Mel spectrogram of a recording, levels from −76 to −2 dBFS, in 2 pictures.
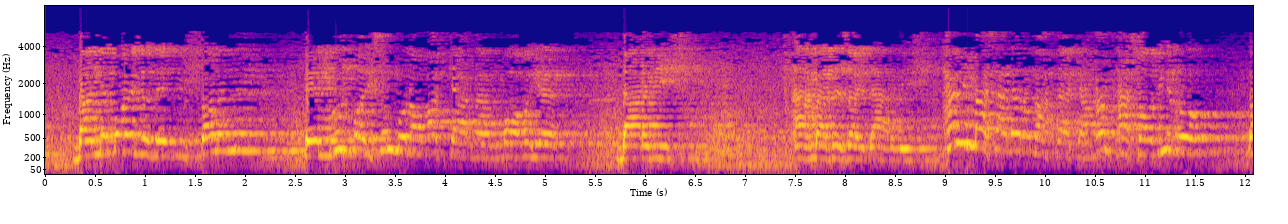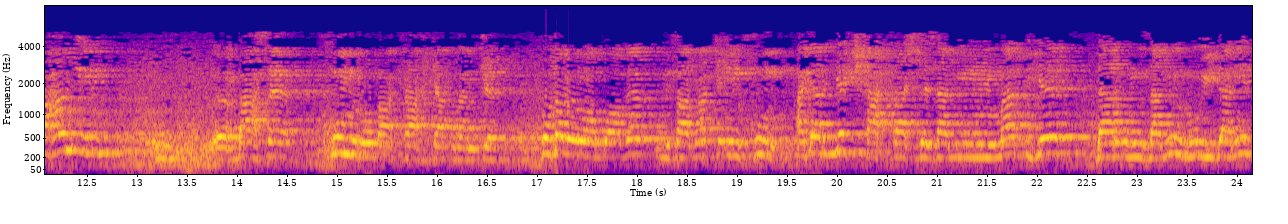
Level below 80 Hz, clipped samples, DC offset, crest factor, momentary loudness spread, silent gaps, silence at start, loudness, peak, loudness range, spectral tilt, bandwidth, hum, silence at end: -44 dBFS; under 0.1%; under 0.1%; 12 dB; 6 LU; none; 0 s; -13 LUFS; 0 dBFS; 1 LU; -9 dB/octave; 5.4 kHz; none; 0 s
